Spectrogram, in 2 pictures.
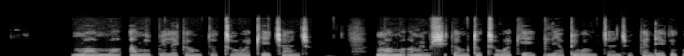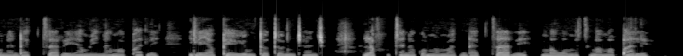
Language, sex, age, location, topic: Swahili, female, 25-35, Nakuru, health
